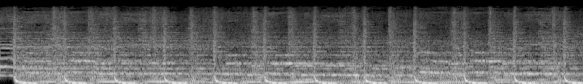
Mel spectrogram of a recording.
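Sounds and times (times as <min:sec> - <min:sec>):
French dance music ringtone: 0:00.1 - 0:05.8.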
